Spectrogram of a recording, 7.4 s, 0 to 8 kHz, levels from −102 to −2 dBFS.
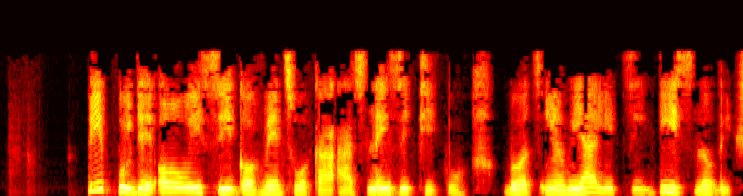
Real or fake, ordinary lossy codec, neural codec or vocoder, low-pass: fake; MP3, 24 kbps; codec, 16 kHz, 1 kbps, FunCodec, trained on Chinese and English, 50 frames a second; 7.2 kHz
